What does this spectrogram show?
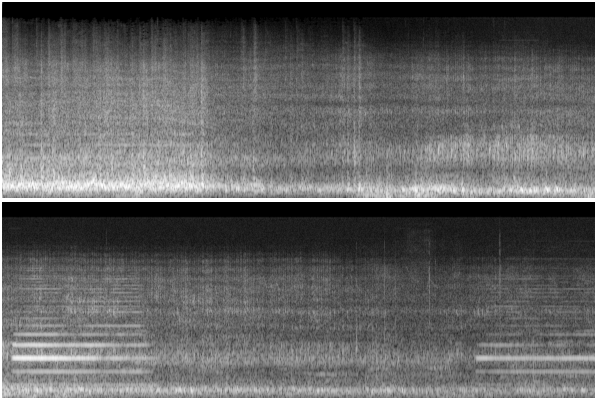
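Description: Modhumoti Express passenger train's coaches passing close by, wheels clattering over the rail joints, the noise dropping sharply about four seconds in as the last coach goes by. As the train moves away, its horn sounds as a steady chord of several tones, once for about three seconds near the middle and again near the end.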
